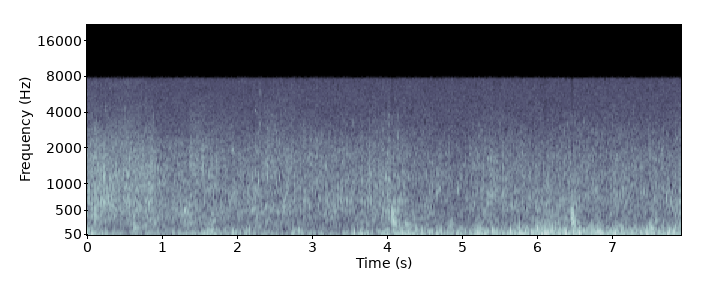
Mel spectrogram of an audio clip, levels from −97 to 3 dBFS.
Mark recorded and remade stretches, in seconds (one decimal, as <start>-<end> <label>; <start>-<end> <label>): 0.0-1.1 recorded; 1.1-2.0 remade; 2.0-4.6 recorded; 4.6-5.1 remade; 5.1-7.9 recorded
